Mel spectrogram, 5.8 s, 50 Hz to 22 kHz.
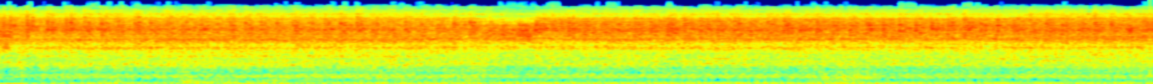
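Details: Birchaven motorhome V8, Quadrajet carb, restarted after 12 years stored, fed from a gas can, radiator cap loose, coolant leaking: deep, even idle with a steady low rumble, no knock or miss; oil pressure up nicely, normal idle.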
